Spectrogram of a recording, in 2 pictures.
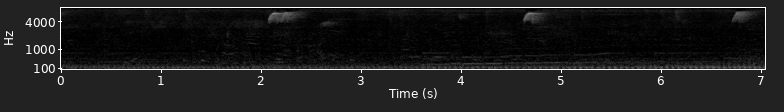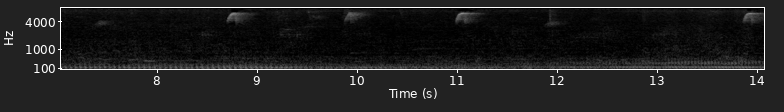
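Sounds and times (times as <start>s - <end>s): bird chirping: 0.0s - 14.0s
steady low hum: 0.0s - 14.0s.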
